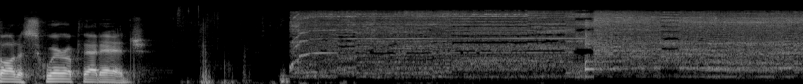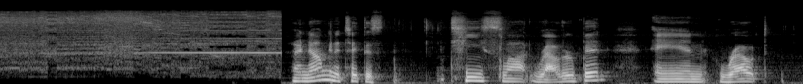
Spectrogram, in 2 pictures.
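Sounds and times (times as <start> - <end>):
table saw whining: 2.9 - 10.9.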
